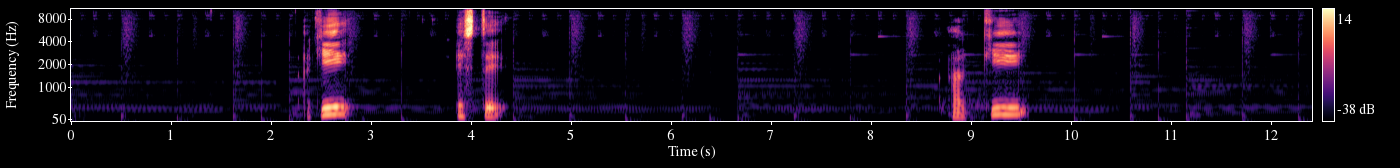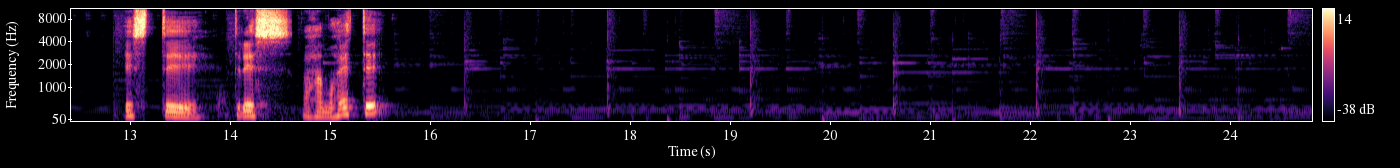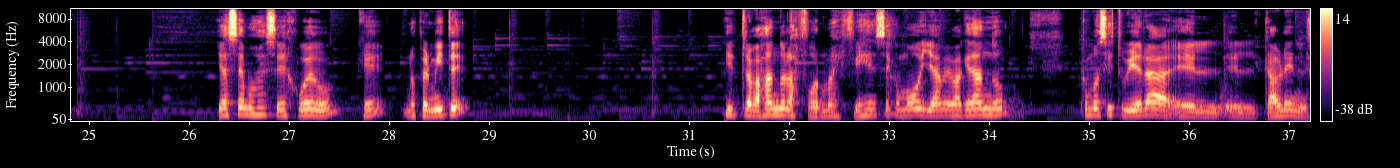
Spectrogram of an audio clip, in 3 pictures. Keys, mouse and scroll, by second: 2.8-3.5 scroll down 1, 3.5 right click, 3.5 scroll down 1, 4.4 click, 11.5 right click, 11.9 middle click, 14.2 KP_3, 14.6 right click, 15.6 click, 18.6 scroll down 1, 19.4 right click, 19.4-19.9 scroll down 1, 20.2 click, 26.8 click, 28.0-28.9 scroll down 3, 28.4 middle click, 32.7-34.2 scroll down 4, 33.2 middle click.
